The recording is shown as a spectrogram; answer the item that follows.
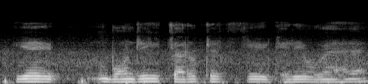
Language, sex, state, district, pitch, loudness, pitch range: Hindi, male, Bihar, Katihar, 125 Hz, -16 LUFS, 120-130 Hz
